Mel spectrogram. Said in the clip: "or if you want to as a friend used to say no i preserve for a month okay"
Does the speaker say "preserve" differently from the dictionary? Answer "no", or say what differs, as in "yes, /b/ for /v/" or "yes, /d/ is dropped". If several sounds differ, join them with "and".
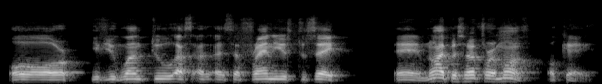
yes, /s/ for /z/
